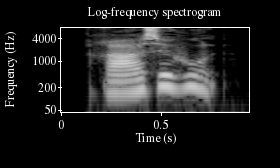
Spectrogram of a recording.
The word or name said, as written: racehund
